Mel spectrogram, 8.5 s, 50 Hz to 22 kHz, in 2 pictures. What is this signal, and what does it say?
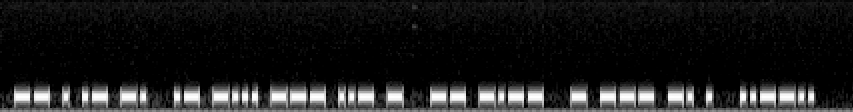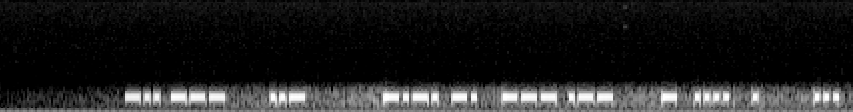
Morse code, heard as a keyed tone, about 47 wpm, 600 Hz. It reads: MEAN ABOUT MY TONE ? DO U CNOW THE S
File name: archived / CRSnet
